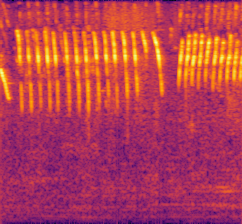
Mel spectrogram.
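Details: Canary rolling song used to stimulate young canaries: fast paired high chirps repeated around four per second, a brief pause, then a quicker run of bright chips.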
